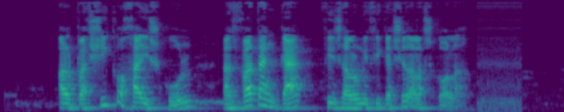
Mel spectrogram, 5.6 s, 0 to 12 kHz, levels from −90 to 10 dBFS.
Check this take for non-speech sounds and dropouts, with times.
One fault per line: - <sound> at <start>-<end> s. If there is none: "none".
none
